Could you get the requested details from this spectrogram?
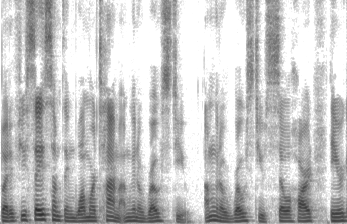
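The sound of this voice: An unforced reading voice, nothing more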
